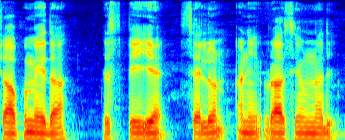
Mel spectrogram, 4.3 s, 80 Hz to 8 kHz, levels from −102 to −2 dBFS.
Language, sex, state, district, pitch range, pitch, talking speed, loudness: Telugu, male, Telangana, Mahabubabad, 90-95 Hz, 95 Hz, 95 wpm, -19 LUFS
